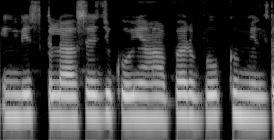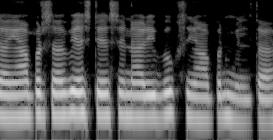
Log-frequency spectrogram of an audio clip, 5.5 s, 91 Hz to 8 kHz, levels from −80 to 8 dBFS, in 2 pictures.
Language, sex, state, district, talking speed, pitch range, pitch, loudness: Hindi, female, Bihar, Sitamarhi, 185 wpm, 185-200 Hz, 195 Hz, -17 LUFS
